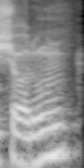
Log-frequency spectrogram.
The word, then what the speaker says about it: Çorum: and we are here in Çorum which is how they say it in Turkish look we have all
